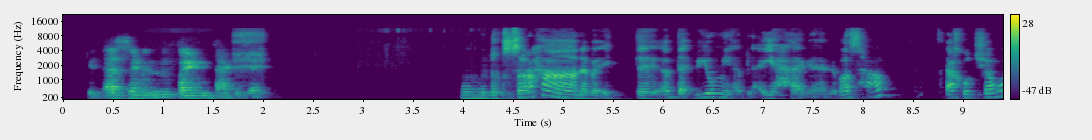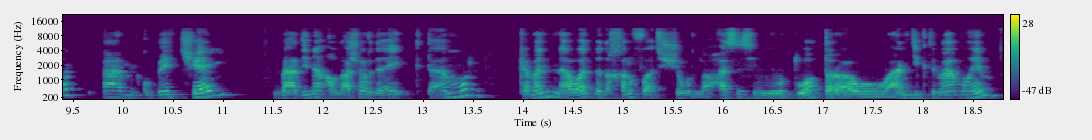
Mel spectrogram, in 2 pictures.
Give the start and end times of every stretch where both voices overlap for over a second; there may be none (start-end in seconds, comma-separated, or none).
none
